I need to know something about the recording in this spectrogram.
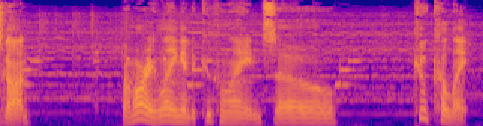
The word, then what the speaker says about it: Cú Chulainn: I'm already laying into cuca Lane so Keuka Lake ku ku ku Lane there we go ch is silent for some reason oh but I'm not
